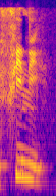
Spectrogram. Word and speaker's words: finis: With je, it's is, but as you know the s is silent at the end, therefore you leave it out. Je finis. You only write it, you wouldn't say it.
